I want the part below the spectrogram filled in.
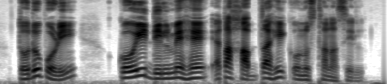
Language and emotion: Assamese, neutral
